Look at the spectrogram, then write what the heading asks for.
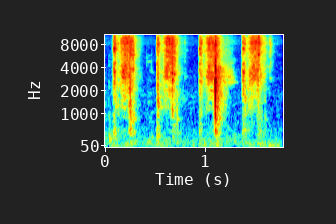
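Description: A deck of tarot cards is shuffled in four quick riffle-like bursts with short pauses between them, papery and close, with no talk.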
